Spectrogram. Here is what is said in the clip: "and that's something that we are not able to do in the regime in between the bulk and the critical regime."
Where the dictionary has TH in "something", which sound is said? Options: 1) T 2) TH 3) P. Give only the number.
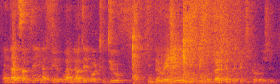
2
